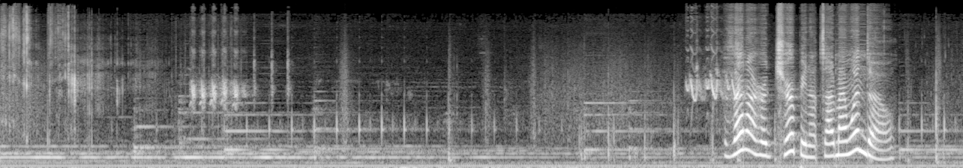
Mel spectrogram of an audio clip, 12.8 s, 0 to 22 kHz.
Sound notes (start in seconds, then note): 9.0 piu de passaros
